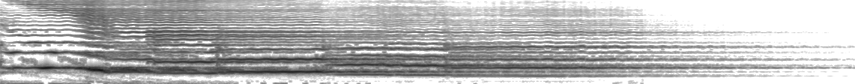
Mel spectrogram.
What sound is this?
Angelic voices, strings, and synthesised sounds morphed together to produce a strange plaintive sound.I made the sounds in this pack as ethereal atmospheres/backgrounds/intros/fills. Part of my Atmospheres and Soundscapes pack which consists of sounds designed for use in music projects or as backgrounds intros and soundscapes for film and games.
